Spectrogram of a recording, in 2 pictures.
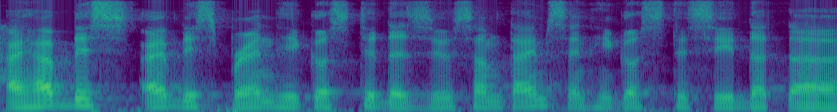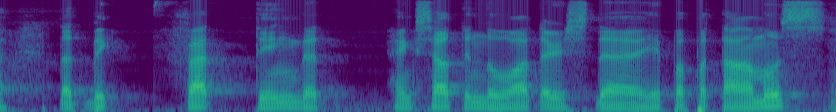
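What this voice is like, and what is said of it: Put-on Filipino accent. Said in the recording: “you got to do the Filipino accent ... You want me to do the Filipino accent”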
